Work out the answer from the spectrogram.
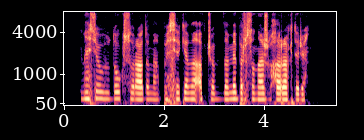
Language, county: Lithuanian, Vilnius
